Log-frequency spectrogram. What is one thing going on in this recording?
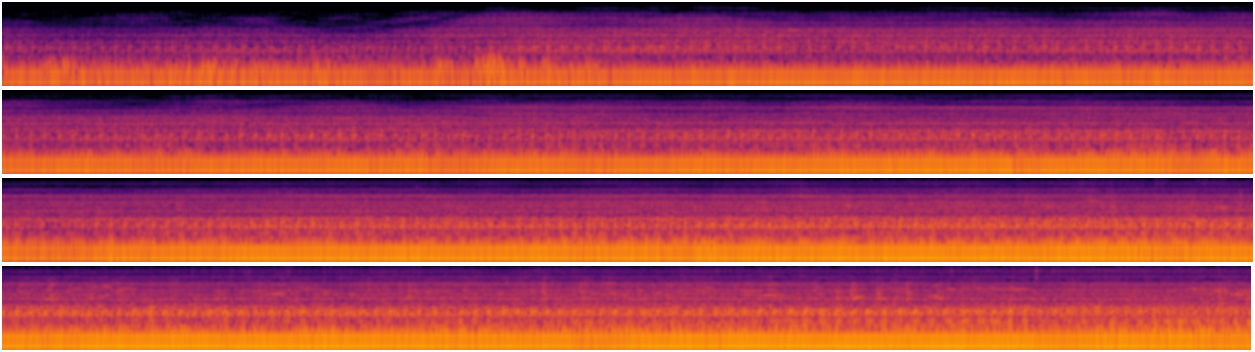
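A tractor engine rumbles steadily and grows louder as it approaches.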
